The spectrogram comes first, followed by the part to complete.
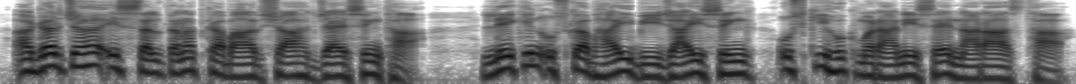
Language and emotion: Urdu, neutral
